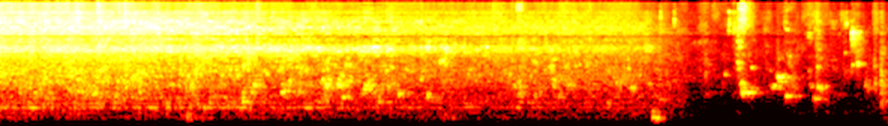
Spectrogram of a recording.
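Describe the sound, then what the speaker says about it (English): Hands washed under a running kitchen tap, a steady rushing stream of water that fades and then breaks into irregular splashes and rubbing as the flow stops, fairly quiet, no talking. "So I'm going to wash my hands really quickly."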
